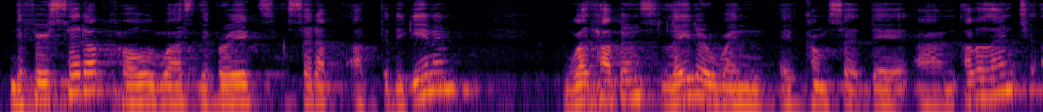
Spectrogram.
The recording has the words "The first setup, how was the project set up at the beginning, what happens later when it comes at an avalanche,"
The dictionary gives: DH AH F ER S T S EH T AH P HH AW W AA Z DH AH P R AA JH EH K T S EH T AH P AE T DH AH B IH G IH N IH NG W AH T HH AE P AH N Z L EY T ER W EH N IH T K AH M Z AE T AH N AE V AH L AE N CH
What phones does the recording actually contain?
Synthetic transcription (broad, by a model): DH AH F ER S T S EH T AH P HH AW W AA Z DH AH P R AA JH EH K T S EH T AH P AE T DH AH B IH G IH N IH NG W AH T HH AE P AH N S L EY T ER W EH N IH T K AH M S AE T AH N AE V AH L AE N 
